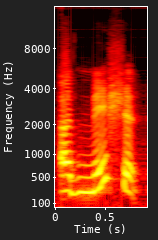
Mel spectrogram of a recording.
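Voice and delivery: "admission" with a stressed MIS; stress on second syllable. Shown as a demonstration. Teacher models "admission" for learners to repeat, stressing MIS. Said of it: "重音还是放在第二个音节上".

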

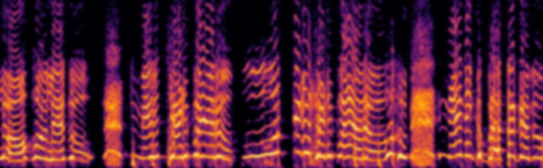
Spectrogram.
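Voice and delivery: high-pitched comic sobbing; tearful wailing. Acted. Wife despairing over her smoking husband, tearful wailing. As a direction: wail it high, dragging out the despair. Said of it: "నువ్వు మరీ అలా ఏడుస్తుంటే".

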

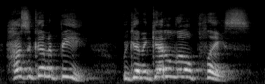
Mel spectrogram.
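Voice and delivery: put-on hopeful and childlike; eager childlike. A narrator's reading. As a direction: ask it like an excited child. Lenny eager about dream.

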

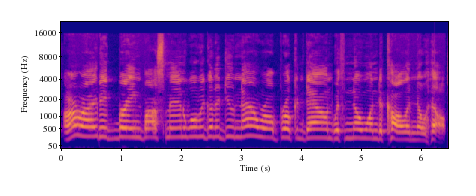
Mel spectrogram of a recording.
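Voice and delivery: mock exasperated rant; sarcastic comeback. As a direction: jeer at the boss who got them stuck. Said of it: "[name] responds".

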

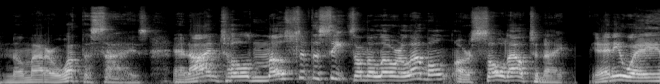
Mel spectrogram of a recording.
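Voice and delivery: rally with full stage projection; grand, emphatic theatrical uncle; resolute Uncle Riley. Acted. Uncle rallies, announces critic.

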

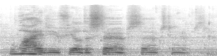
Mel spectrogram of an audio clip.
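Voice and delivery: echoing disembodied voice fading out; unearthly voice. Acted. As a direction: voice in your head, echoing away. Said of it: "disembodied voice in your head".

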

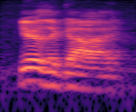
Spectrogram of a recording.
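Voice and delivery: normal talking voice

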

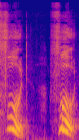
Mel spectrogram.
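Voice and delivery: "food" with long oo, high then falling; model pronunciation. Shown as a demonstration. Teacher models "food" for students, model pronunciation. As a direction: pronounce "food" with a long vowel and final d. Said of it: "อ่านออกเสียงไม่เหมือนกันนะ".

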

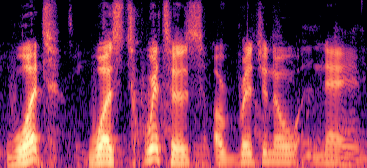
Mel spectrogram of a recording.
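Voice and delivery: slow, drawn-out quiz question; deliberate, stretched-out question reading; slow repeat. Real, not acted. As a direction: space out each word for players who missed it. Repeats question after being misheard.

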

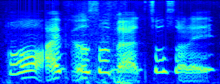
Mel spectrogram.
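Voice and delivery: high, sing-song apology; high apologetic whine. Real, not acted. Player declining a trade, high cutesy apology. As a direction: pitch it up, cutesy and sorry.

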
